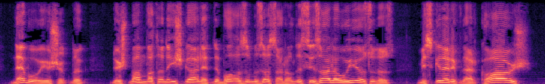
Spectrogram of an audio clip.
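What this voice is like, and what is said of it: Shouting. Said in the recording (Turkish): “bağırmaya başladı”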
